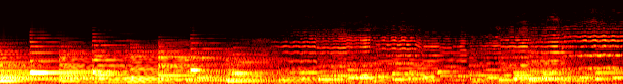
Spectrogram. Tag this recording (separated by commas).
Violin, Musical instrument, Music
